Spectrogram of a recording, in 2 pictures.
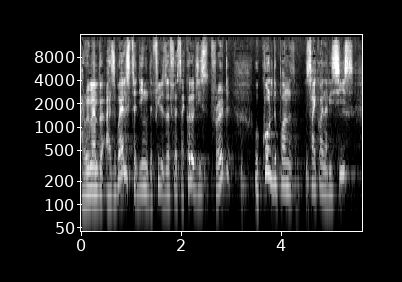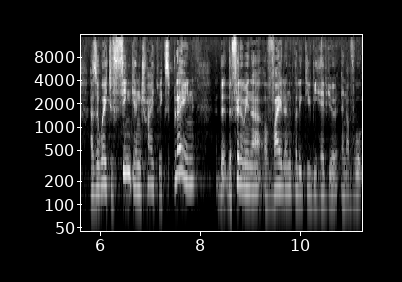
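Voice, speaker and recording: Talking at a fairly quick pace, a man with a French accent has a fairly high pitch, vocal fry and lively intonation. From France. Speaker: keynote speaker, academic and former diplomat. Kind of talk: keynote lecture. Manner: formal, with hesitations and repetitions.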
